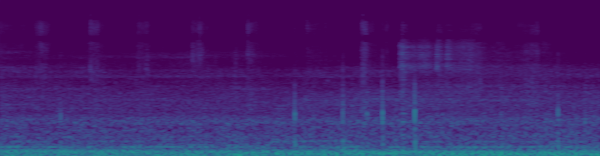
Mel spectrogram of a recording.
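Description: Steady low outdoor background rumble, with a few faint short ticks.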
